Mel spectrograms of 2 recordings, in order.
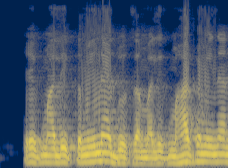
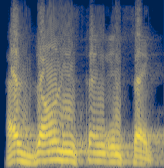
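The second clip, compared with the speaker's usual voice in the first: slow, louder recital of the line; slow dramatic reading; 2 semitones higher, 4 dB louder, much slower than usual. Shown as a demonstration. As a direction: read it out like a stage line, slowly. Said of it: "teacher reads text slowly". (धीमा नाटकीय पाठ)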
